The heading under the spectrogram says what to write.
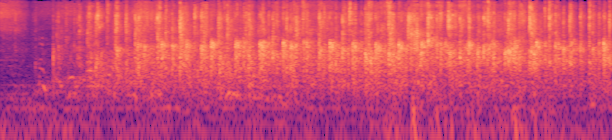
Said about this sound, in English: Just gonna give another round of applause.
